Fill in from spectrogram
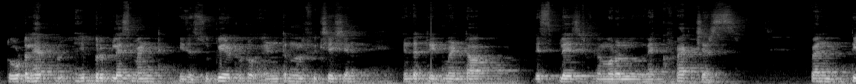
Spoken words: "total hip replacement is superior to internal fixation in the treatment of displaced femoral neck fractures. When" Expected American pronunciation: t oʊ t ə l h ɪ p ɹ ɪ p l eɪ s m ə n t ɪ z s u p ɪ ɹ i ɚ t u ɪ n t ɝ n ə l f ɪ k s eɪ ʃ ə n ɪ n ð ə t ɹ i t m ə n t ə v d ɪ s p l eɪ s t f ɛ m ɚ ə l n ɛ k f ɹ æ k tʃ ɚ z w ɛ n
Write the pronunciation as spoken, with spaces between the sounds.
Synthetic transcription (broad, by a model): t oʊ t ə l h ɪ p ɹ ɪ p l eɪ s m ə n t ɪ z s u p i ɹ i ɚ t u ɪ n t ɝ n ə l f ɪ k s eɪ ʃ ə n ɪ n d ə t ɹ i t m ə n t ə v d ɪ s p l eɪ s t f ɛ m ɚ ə l n ɛ k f æ k tʃ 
